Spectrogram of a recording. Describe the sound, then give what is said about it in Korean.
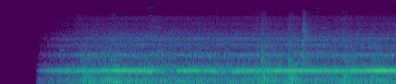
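A subway train, riding toward Park Slope, rumbles along steadily, with a loud, continuous low roar, a sustained whining tone, and occasional rhythmic clacks of wheels over track joints; no one speaks. “지하철을 타고 파크 슬로프에 있는 책만 가득한 작은 아파트로 돌아가는 긴 시간 동안 베로니카는 무릎에 손을 얹고 가만히 앉아 있었다.”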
